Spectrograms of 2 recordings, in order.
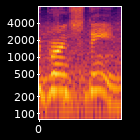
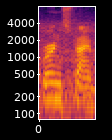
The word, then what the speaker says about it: Bernstein: It's actually Bernstein. Yeah. Although I think I should be pronouncing it Bernstein. Like Leonard Bernstein pronounced it Bernstein, but my family apparently did it wrong.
